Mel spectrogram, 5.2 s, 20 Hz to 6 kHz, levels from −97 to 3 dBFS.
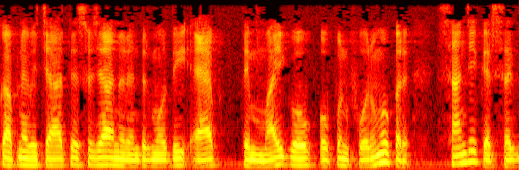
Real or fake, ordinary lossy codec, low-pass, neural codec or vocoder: real; none; 5.4 kHz; none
